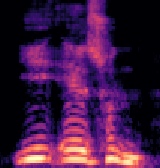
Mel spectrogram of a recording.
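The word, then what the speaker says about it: Ἰησοῦν: 사격은 이에순. 그렇게 발음하셔야 돼. 왜? 모음이 연속하면 이중모음이라고 해놓지 않은 다음에 따로따로 구별해서 발음을 해야 되기 때문에 그렇습니다.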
